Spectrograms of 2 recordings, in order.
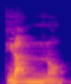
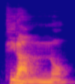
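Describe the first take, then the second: The two takes are said the same way.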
